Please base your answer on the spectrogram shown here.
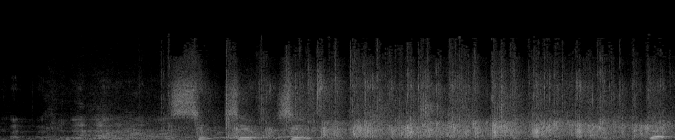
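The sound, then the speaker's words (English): An audience at a live book interview breaks into sustained applause, with chuckles and laughter mixed in and voices talking underneath the clapping throughout. “See, she mentions revolution and gets applause.”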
